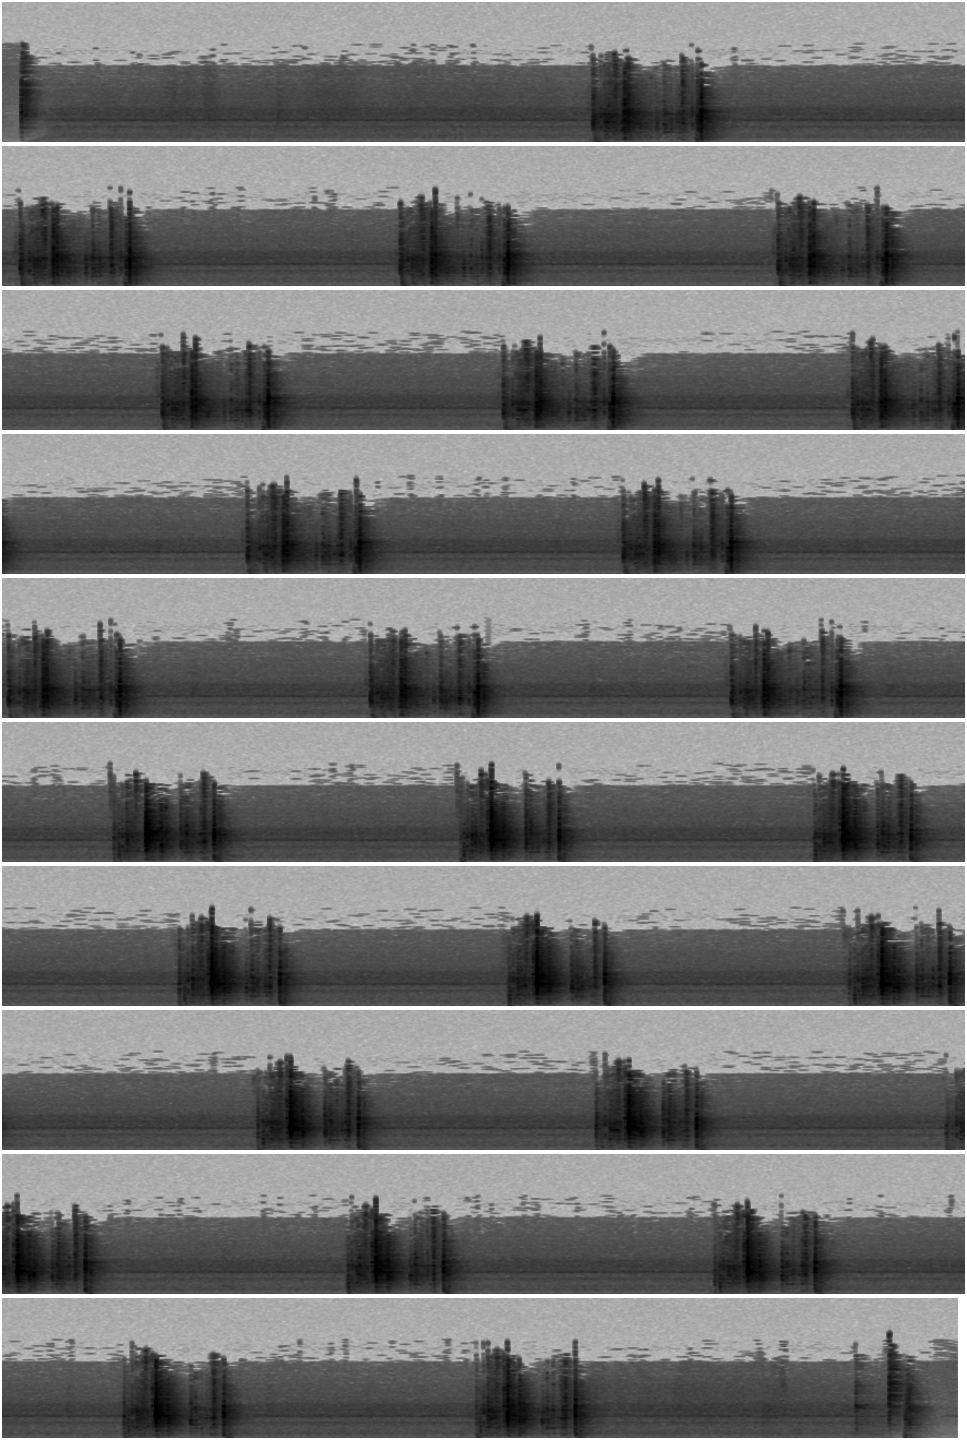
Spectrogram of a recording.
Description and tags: The sound of an old carousel slide projector.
